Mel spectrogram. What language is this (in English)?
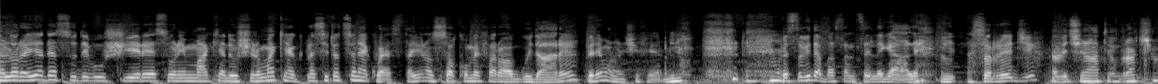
Italian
